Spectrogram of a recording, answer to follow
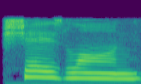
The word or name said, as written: chaises longues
